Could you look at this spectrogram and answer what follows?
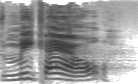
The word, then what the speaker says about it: Michal: And I want to try to preach this morning for a little while on the subject, why, and her name is pronounced Michal. I always say Michal, but it's Michal.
